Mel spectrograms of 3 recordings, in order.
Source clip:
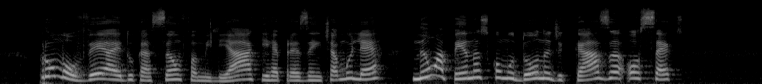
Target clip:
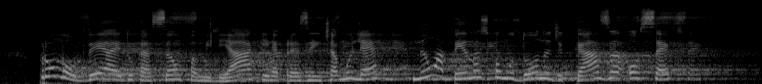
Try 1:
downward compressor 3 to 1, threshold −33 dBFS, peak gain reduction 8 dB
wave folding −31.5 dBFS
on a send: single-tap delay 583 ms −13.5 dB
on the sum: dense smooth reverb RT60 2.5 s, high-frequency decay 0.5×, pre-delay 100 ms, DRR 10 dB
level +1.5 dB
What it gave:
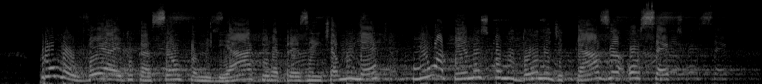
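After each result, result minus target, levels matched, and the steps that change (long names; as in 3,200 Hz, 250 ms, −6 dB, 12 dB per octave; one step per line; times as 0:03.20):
wave folding: distortion +31 dB; echo 263 ms late
change: wave folding −25 dBFS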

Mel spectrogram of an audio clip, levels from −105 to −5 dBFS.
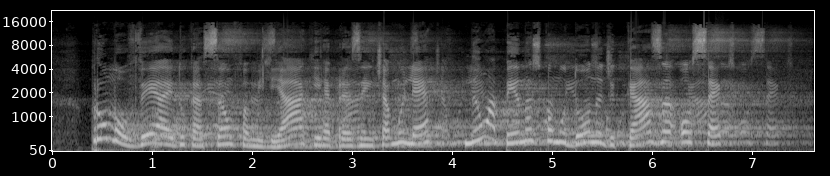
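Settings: echo 263 ms late
change: single-tap delay 320 ms −13.5 dB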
